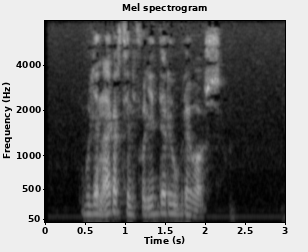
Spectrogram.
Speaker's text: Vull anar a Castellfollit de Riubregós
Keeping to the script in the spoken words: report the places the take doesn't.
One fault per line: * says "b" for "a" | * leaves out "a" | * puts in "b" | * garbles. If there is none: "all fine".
all fine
